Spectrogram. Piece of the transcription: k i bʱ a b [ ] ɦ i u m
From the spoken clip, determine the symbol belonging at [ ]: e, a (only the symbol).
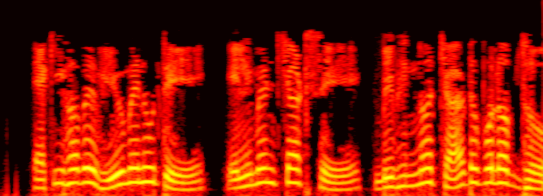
e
